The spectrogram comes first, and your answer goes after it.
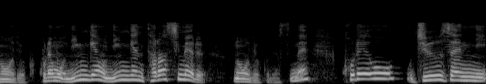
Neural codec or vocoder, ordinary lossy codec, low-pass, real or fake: none; none; 7.2 kHz; real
